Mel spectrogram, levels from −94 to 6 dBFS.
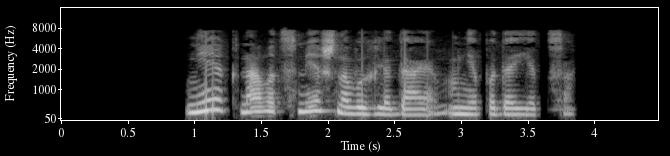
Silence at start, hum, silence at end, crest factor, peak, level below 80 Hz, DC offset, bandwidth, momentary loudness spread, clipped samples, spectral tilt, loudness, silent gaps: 0.95 s; none; 0.65 s; 18 dB; -4 dBFS; -64 dBFS; under 0.1%; 7.8 kHz; 9 LU; under 0.1%; -5 dB/octave; -21 LUFS; 3.61-3.65 s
